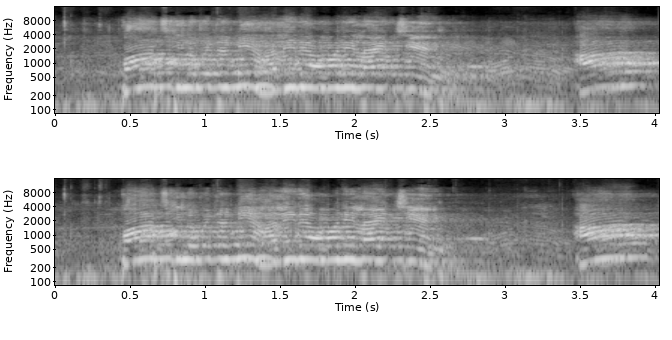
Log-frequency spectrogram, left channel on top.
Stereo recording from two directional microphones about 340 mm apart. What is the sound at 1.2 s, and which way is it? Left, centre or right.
A man's voice, right.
